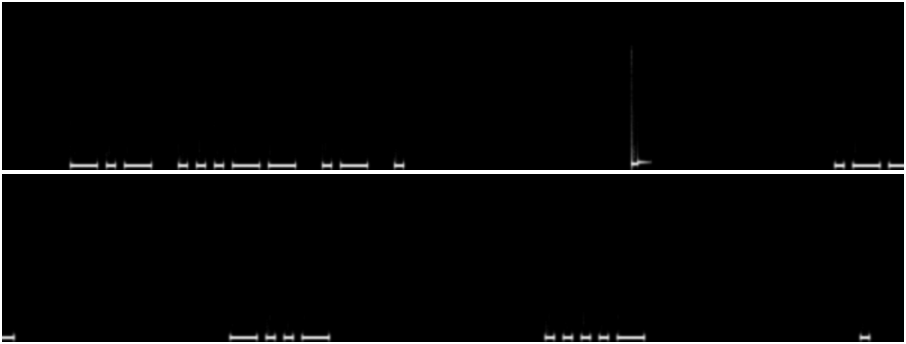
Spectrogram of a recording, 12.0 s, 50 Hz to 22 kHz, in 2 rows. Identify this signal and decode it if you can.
Morse code, heard as a keyed tone, about 20 wpm, spaced as for 9 wpm, 700 Hz. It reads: K3AE WX4E
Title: USA Call Signs - 4 Characters - 8x Character Spacing - 20wpm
